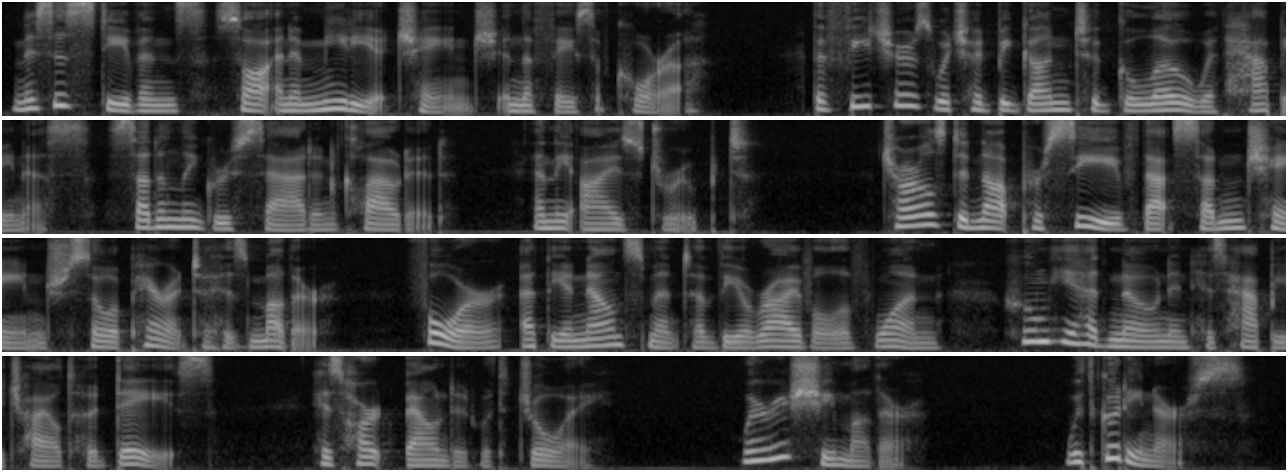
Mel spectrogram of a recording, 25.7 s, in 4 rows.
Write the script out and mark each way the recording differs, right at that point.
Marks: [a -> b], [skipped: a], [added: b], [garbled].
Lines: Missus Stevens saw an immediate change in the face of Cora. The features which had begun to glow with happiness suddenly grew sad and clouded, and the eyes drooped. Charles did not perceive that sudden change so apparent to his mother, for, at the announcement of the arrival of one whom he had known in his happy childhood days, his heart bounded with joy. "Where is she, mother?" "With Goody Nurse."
Missus Stevens saw an immediate change in the face of Cora. The features which had begun to glow with happiness suddenly grew sad and clouded, and the eyes drooped. Charles did not perceive that sudden change so apparent to his mother, for, at the announcement of the arrival of one whom he had known in his happy childhood days, his heart bounded with joy. "Where is she, mother?" "With Goody Nurse."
